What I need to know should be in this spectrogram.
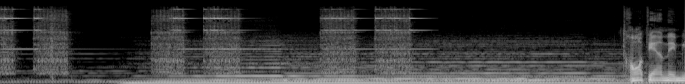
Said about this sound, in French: Le 31 mai 1972, Petenau, région du Frioul, à quelques kilomètres de la frontière yougoslave, caserne des carabiniers. Quand la sonnerie du téléphone retentit, c'est le brigadier Antonio Ferrari qui décroche.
